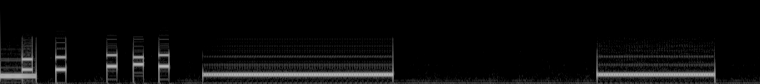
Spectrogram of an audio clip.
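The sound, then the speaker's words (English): A quick burst of five or six telephone keypad beeps as a phone number is dialed to call a woman, then a steady dial tone that sounds for about two seconds, pauses, and comes back once more. Clear, with no talking. “Well, I'm going to dial the phone right now and get her on the phone.”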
